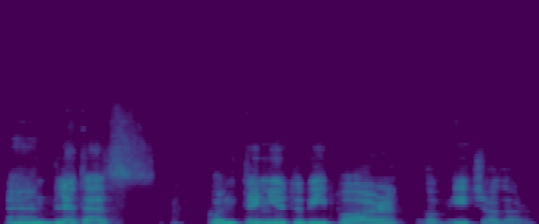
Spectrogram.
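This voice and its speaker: A man giving deliberate, exhorting closing remarks on a webinar, repeating key words for emphasis. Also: mid-range voice, expressive, gravelly, fairly bright tone. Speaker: webinar speaker. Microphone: video call.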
